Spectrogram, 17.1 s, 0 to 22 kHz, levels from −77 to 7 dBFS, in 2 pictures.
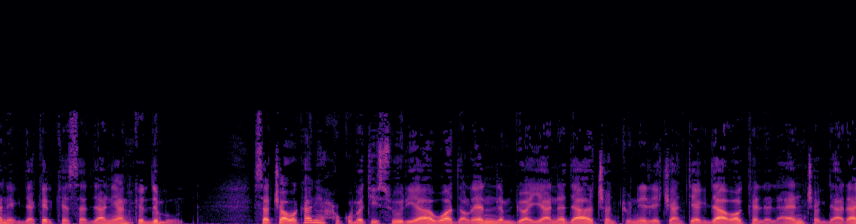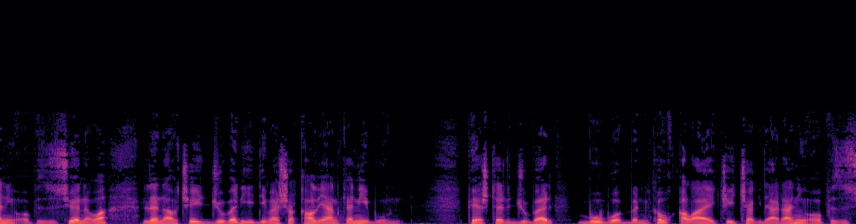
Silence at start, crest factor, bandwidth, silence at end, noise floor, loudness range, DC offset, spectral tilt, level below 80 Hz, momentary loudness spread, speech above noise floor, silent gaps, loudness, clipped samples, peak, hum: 0 s; 20 dB; 11.5 kHz; 0 s; -49 dBFS; 3 LU; under 0.1%; -6 dB/octave; -54 dBFS; 10 LU; 27 dB; none; -22 LUFS; under 0.1%; -2 dBFS; none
